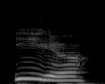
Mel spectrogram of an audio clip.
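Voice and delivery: put-on little girl calling. Little girl calling to the Sandman from her window, high and loud. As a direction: pipe up like a cheeky little girl.

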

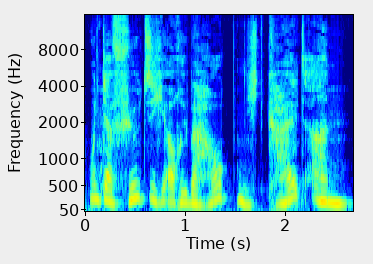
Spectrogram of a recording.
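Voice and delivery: high whisper of delight; whispered marvel. A narrator's reading. Mrs Swallow feels the blossom snow, high delighted whisper. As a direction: breathe it out in secret wonder.

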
